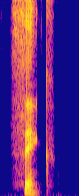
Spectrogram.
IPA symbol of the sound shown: θ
